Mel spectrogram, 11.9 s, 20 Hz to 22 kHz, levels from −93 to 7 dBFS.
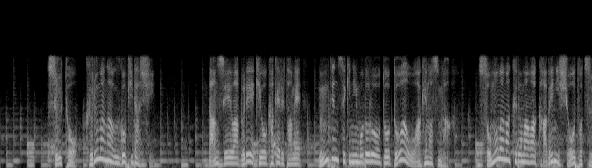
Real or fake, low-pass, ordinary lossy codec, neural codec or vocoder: fake; 5.4 kHz; Opus, 32 kbps; codec, 16 kHz in and 24 kHz out, 1 kbps, XY-Tokenizer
